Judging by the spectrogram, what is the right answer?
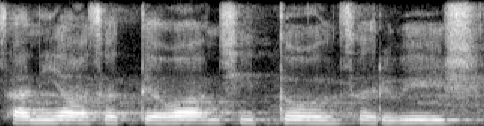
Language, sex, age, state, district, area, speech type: Goan Konkani, female, 18-30, Goa, Murmgao, rural, spontaneous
